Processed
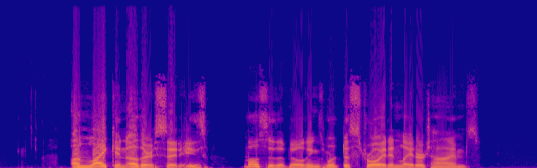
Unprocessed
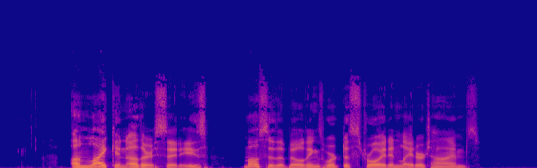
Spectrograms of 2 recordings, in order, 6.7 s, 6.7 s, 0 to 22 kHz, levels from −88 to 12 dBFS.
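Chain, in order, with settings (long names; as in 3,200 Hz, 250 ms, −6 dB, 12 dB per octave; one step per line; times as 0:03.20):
0:02.26–0:04.30: flanger swept by the level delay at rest 6.8 ms, full sweep at −26.5 dBFS
gain into a clipping stage and back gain 18 dB
level +6.5 dB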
